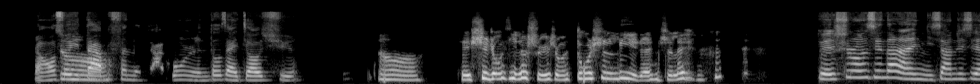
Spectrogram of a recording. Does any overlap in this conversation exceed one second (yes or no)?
no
